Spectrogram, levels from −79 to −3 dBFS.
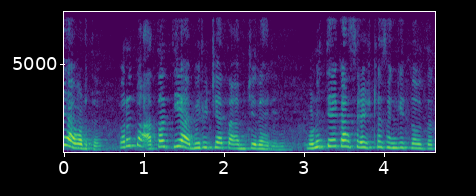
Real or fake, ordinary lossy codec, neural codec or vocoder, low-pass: fake; none; codec, 16 kHz, 16 kbps, FreqCodec, smaller model; none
